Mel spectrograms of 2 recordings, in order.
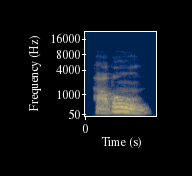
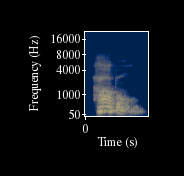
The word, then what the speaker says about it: jabón: Don't say Gomez, say Gomez. See, jabón, not jabón. Honor wherever the accent is.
